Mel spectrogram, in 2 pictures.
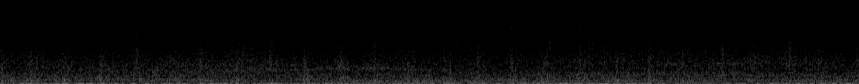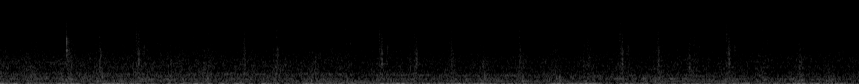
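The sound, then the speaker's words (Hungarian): Pigs running away in a video game make a rapid, steady patter of many light hoof taps over a constant noisy bed. The even rhythm carries through the whole stretch with no talking. “Megzavartam őket, ott szaladnak a malacok. Fuss, malac, fuss!”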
